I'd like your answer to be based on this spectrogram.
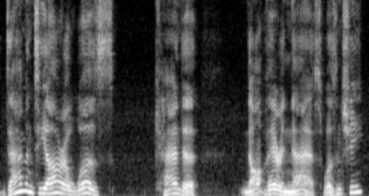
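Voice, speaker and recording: A man voicing a young, prim pony girl who is defensive and vulnerable, speaking haltingly in a storybook. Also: a little high, very animated, a bit bright, pitched above the performer's own voice. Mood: tearful, hurting. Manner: hesitant, halting. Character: haughty young filly turned sad, defensive, vulnerable.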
